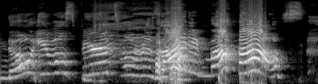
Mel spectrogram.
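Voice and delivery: very high, shrill, booming, loud put-on Southern lady accent. Retelling a prayer over the upstairs unit, in a Southern lady voice. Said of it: "I went like super southern lady on it".

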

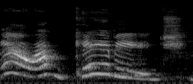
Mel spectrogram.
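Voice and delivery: high-pitched, slow cat voice.

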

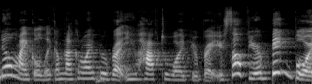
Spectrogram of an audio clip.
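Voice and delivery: ordinary delivery

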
